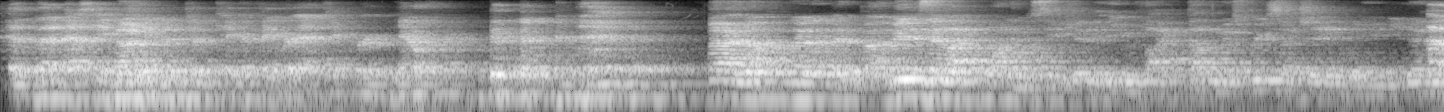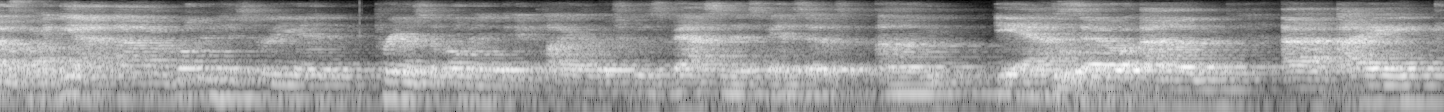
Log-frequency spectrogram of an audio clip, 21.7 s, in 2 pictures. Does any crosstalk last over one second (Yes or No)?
No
